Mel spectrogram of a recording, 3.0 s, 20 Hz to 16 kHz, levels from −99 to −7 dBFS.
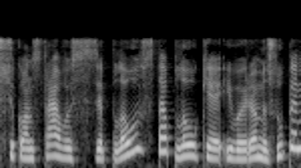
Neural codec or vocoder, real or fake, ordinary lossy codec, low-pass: none; real; MP3, 64 kbps; 7.2 kHz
